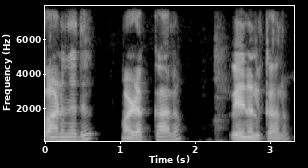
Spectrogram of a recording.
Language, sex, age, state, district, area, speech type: Malayalam, female, 60+, Kerala, Kasaragod, rural, spontaneous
